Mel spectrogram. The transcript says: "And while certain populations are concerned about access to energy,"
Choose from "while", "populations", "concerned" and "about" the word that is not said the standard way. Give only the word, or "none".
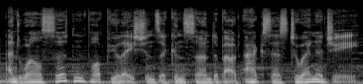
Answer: none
